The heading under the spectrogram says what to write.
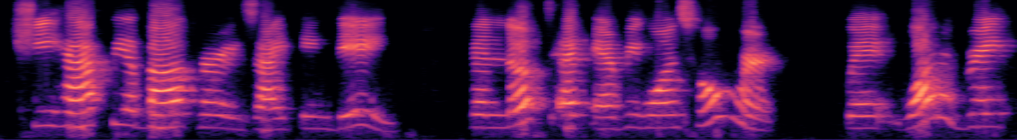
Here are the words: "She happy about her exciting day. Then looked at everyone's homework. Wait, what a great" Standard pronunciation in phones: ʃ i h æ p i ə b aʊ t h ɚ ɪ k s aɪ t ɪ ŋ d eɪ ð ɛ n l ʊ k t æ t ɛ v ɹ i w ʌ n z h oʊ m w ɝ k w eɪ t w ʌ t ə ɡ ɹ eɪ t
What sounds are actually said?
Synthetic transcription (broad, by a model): ʃ i h æ p i ə b aʊ t h ɚ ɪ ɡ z aɪ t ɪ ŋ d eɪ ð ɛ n l ʊ k t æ t ɛ v ɹ i w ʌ n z h oʊ m w ɝ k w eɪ w ʌ t ə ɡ ɹ eɪ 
